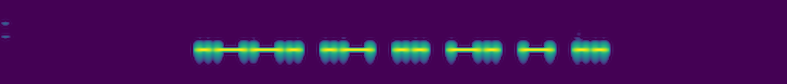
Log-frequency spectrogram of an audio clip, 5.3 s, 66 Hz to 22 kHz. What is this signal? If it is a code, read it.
Morse code, heard as a keyed tone, about 20 wpm, 700 Hz. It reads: PAINTI
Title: Build A Word - 2 Letters At A Time - 8-Letter Words - 20wpm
